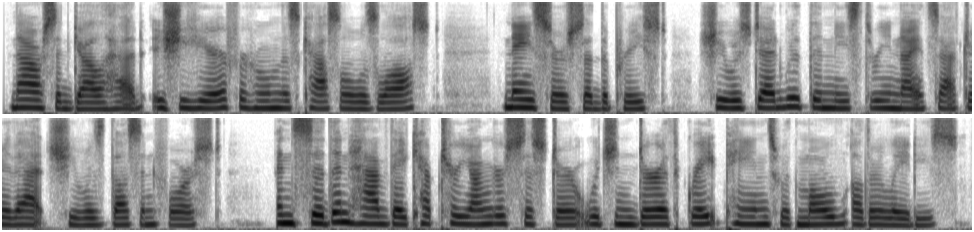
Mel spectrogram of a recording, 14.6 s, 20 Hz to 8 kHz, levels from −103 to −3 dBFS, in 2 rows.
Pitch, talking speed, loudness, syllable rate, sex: 195 Hz, 190 wpm, -19 LUFS, 4.7 syllables/s, female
